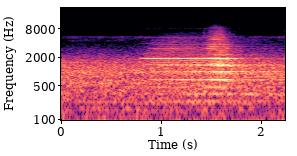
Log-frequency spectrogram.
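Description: Horn of an approaching train, sounded once in a short blast of about a second, starting near the middle and loudest just before it ends.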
